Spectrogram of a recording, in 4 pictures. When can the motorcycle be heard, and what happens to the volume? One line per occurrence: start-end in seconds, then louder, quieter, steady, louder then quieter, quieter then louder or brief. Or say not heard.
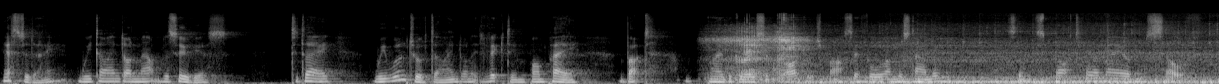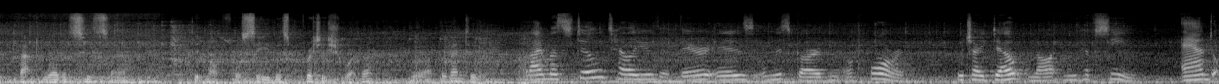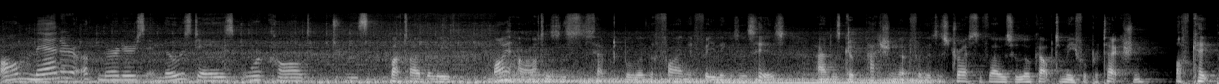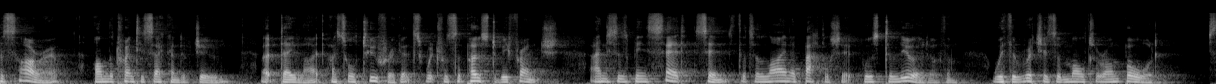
7.0-33.9 quieter then louder.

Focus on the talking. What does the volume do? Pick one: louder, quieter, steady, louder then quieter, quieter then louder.
steady.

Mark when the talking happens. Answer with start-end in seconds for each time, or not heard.
0.0-48.6.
